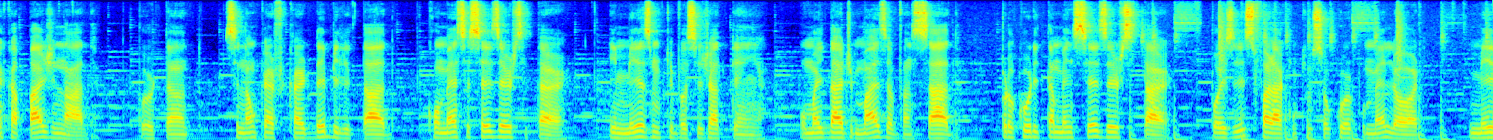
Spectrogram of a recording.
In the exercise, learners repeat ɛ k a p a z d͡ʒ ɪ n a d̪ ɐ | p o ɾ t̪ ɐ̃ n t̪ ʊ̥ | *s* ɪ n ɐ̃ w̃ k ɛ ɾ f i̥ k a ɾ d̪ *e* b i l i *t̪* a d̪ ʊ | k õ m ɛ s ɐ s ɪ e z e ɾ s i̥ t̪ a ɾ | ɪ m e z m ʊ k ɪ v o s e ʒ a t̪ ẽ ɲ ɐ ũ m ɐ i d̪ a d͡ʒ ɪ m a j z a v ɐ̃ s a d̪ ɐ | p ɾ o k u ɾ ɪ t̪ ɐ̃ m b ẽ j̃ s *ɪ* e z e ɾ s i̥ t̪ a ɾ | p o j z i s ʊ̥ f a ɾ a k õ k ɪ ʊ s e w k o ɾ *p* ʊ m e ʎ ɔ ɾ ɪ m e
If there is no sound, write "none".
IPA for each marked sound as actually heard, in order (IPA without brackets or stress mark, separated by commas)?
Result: s, e, t̪, ɪ, p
